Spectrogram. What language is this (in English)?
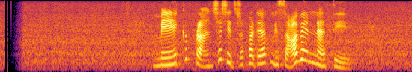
Sinhala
